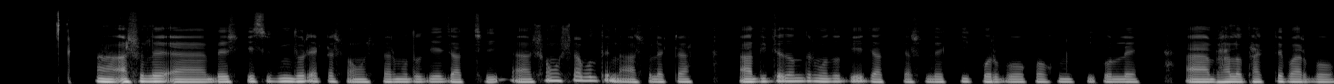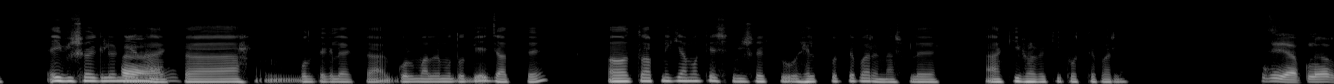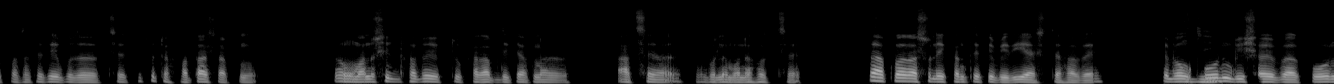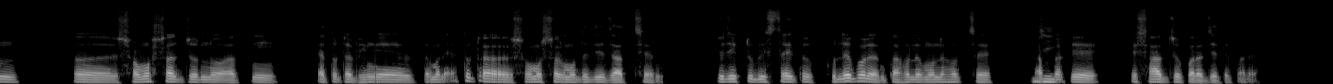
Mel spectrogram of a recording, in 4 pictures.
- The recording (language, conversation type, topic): Bengali, advice, সম্পর্কে স্বাধীনতা ও ঘনিষ্ঠতার মধ্যে কীভাবে ভারসাম্য রাখবেন?
- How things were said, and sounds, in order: lip smack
